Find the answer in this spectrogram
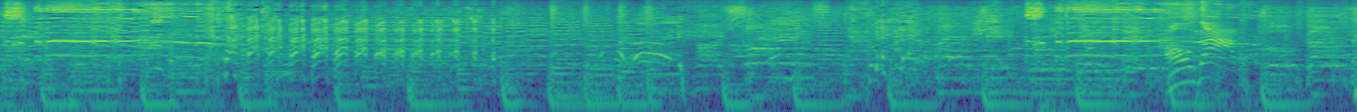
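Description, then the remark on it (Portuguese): A rooster crows and clucks again and again, loud, over a dense, busy backing with a steady thumping low beat that runs the whole time. “O galinho. O áudio, né? Costa Filho mandou o áudio aqui”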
